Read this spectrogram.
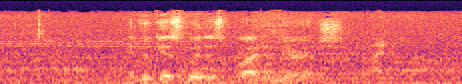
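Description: A man speaks softly nearby.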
